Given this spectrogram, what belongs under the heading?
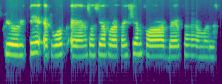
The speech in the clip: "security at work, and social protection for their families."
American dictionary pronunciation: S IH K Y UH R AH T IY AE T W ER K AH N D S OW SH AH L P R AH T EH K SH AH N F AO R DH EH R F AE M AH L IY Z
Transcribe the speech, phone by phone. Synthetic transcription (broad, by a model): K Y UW R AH T IY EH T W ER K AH N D S OW S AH L P R AH T EH K SH AH N F AO R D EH R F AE M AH L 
